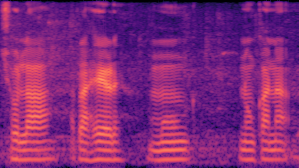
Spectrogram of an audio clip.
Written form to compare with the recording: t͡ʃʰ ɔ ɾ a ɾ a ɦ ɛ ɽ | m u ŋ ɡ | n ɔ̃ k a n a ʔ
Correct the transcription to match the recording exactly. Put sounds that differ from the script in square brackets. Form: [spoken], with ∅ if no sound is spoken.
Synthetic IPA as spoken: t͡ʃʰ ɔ [l] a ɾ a ɦ ɛ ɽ | m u ŋ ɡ | n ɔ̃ k a n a ʔ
